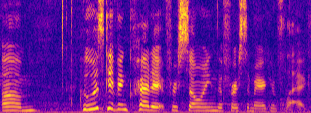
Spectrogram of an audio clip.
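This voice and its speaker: A woman's voice: on the high side, expressive, normal speed. A young woman interviewing people in a casual, chatty street quiz, informal and giggly in manner. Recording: busy public crowd noise behind.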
